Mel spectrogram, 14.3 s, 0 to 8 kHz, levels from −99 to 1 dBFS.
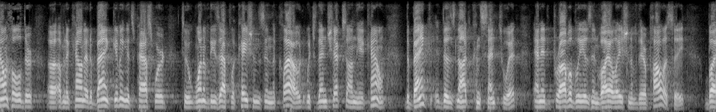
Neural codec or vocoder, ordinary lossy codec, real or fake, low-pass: none; Opus, 32 kbps; real; 7.2 kHz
